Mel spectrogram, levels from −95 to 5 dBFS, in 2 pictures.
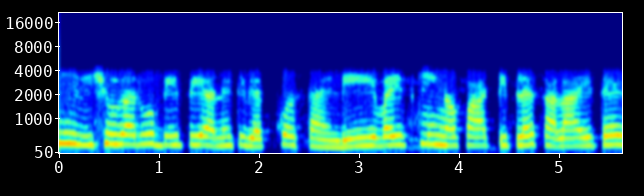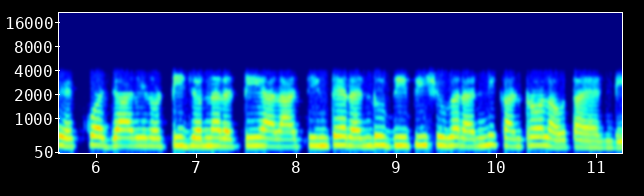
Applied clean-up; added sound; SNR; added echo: none; none; none; none.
